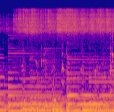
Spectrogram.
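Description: Background music: sustained pitched notes over a bass line that changes note every half second or so.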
